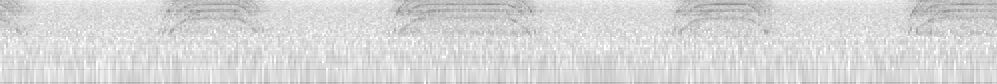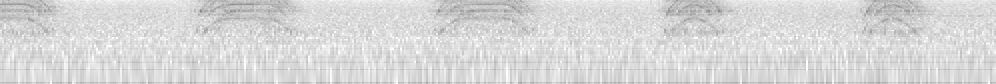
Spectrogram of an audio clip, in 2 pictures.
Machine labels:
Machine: slide rail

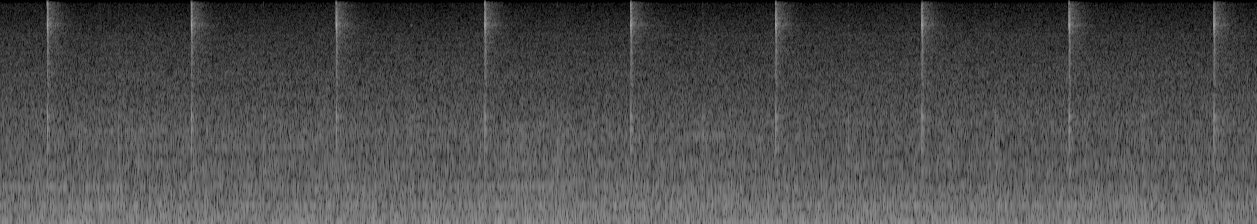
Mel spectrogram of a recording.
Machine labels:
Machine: valve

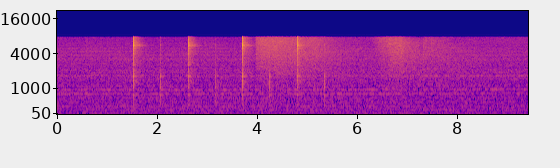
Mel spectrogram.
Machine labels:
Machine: valve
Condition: normal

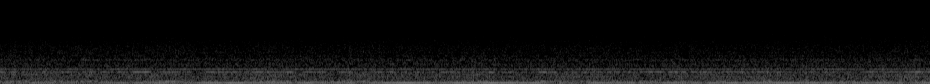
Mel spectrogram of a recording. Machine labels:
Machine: fan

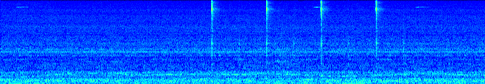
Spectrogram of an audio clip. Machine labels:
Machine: valve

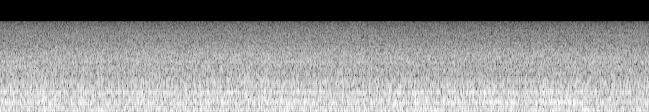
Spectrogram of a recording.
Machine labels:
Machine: fan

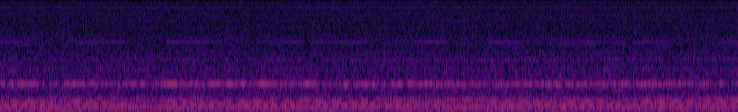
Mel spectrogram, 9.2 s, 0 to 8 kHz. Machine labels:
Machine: slide rail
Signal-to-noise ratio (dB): -6 dB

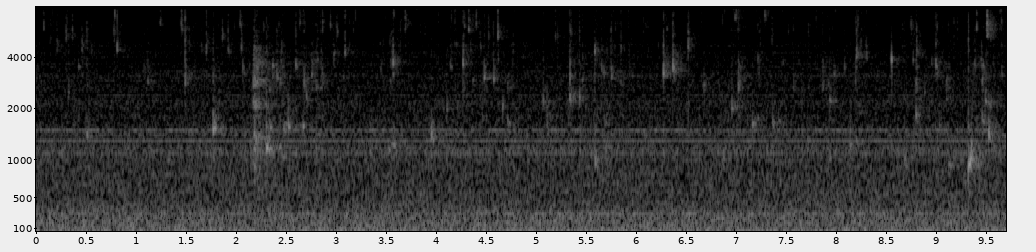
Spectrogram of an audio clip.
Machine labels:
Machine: pump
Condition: normal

